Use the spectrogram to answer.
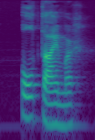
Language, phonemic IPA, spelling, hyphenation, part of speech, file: Dutch, /ˈɔlˌtɑi̯.mər/, oldtimer, old‧ti‧mer, noun, Nl-oldtimer.ogg
- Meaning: a vintage car or other vehicle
